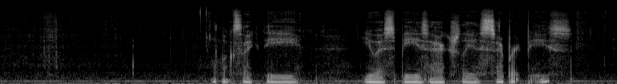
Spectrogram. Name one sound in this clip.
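Plastic wrapping crinkles as hands handle it.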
